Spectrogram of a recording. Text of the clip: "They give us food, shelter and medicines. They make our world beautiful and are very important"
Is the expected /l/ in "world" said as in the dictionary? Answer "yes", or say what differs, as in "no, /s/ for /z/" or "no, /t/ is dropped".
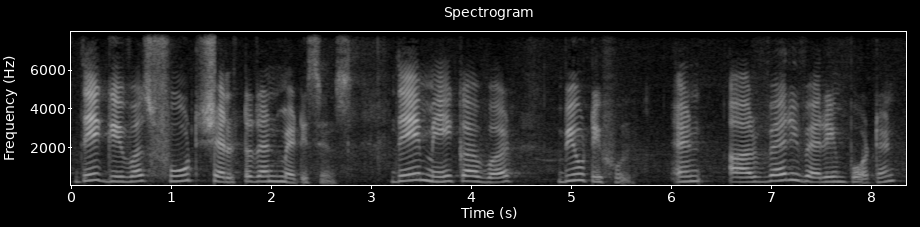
no, /l/ is dropped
